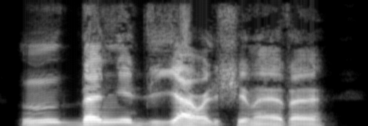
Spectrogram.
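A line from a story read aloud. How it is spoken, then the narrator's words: Old man's snort. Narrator (Russian): хмыкнул дед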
